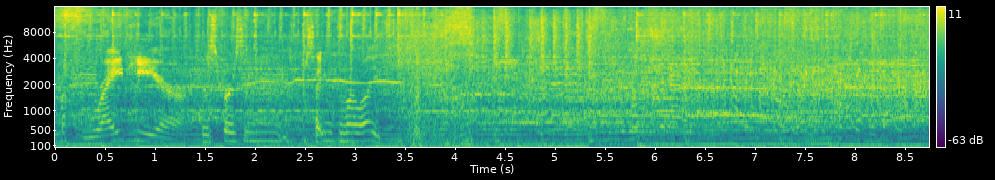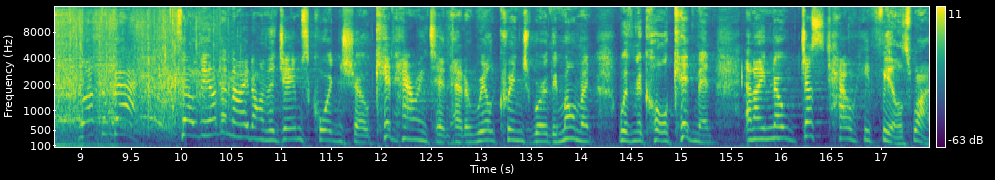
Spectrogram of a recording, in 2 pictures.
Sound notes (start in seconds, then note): 8.1 cheers and applause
